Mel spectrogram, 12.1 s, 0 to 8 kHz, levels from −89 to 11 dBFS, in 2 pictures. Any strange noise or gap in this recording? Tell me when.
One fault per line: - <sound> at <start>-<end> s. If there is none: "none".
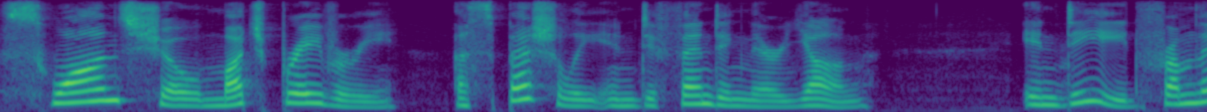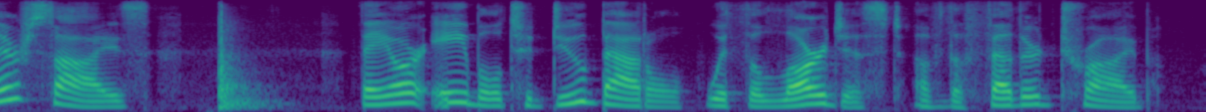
- thud at 7.1-7.6 s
